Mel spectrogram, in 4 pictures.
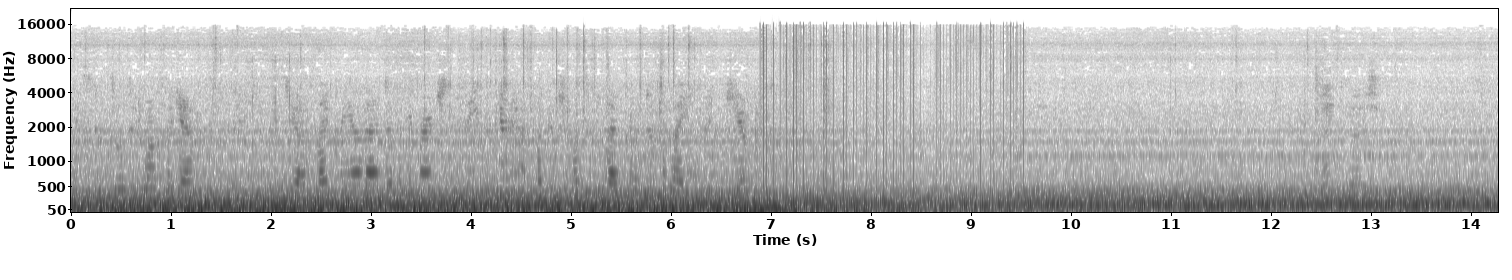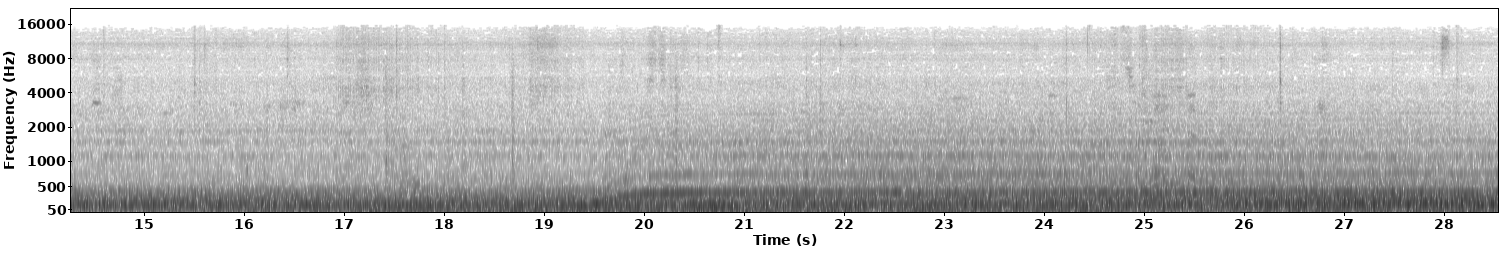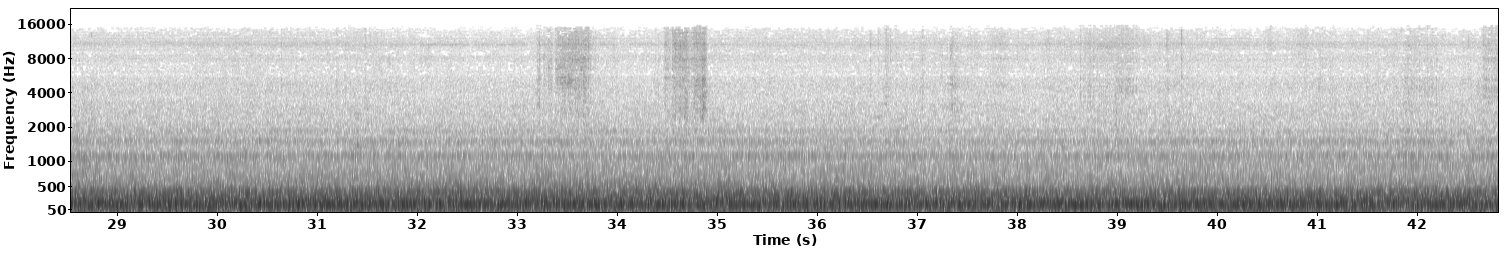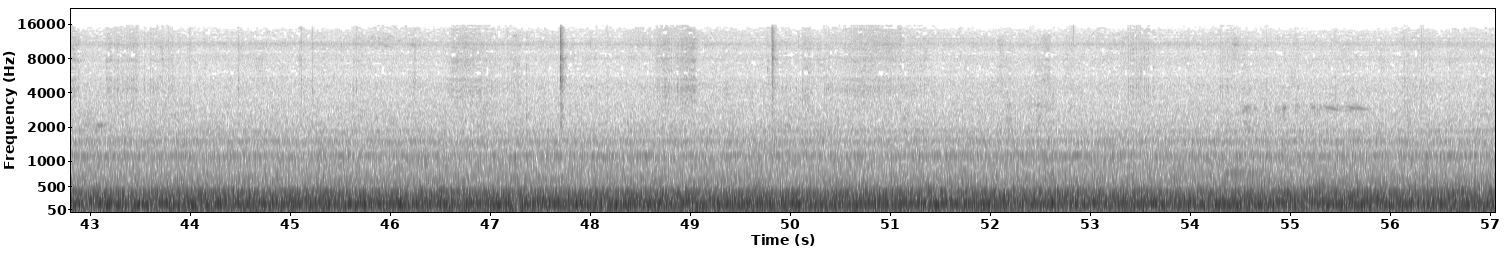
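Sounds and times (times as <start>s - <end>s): engine tones: 0.0s - 9.7s, 19.0s - 30.4s
airliner cabin drone: 0.0s - 57.0s.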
